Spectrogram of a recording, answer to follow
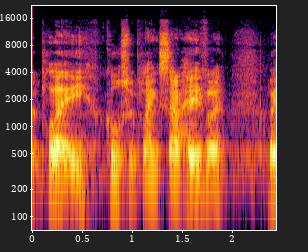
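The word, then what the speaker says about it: Sarajevo: We are going to play, of course, we're playing Sarah Havo. Wait, S. Is it Sievo or Sarah Havo? I think it's Sieo, isn't it? I think the J is pronounced like a Y.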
